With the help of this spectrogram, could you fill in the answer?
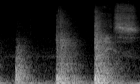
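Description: Three heavy thuds strike a door at a steady pace, each a loud, booming bang with a short ringing tail, with no voices.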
